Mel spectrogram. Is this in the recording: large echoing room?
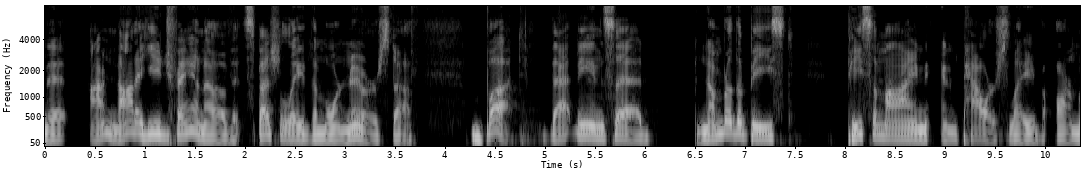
no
